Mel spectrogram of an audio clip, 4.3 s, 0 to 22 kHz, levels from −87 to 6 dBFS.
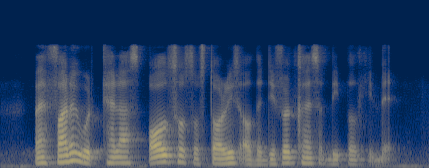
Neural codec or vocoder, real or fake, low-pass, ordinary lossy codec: codec, 24 kHz, 0.9 kbps, WavTokenizer, large speech release; fake; 7.2 kHz; none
